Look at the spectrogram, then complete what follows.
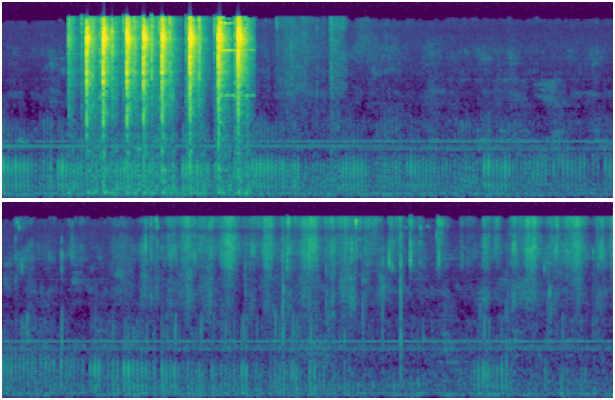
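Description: Kitten purring steadily while licking its paw pads, with faint wet licking ticks. About a second in comes a quick run of about eight sharp clicks, the loudest sound in the clip.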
